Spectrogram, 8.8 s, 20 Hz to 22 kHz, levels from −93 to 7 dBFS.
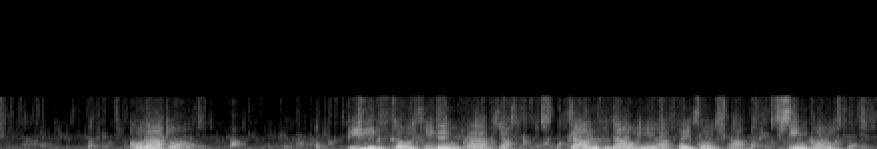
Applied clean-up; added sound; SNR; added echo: neural separator model SepFormer DNS4.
